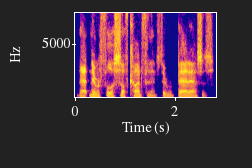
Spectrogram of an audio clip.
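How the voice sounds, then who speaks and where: A man's voice: mid-range voice, brisk, no echo, studio quality. A man chatting casually as part of a group discussion. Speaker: discussion participant.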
